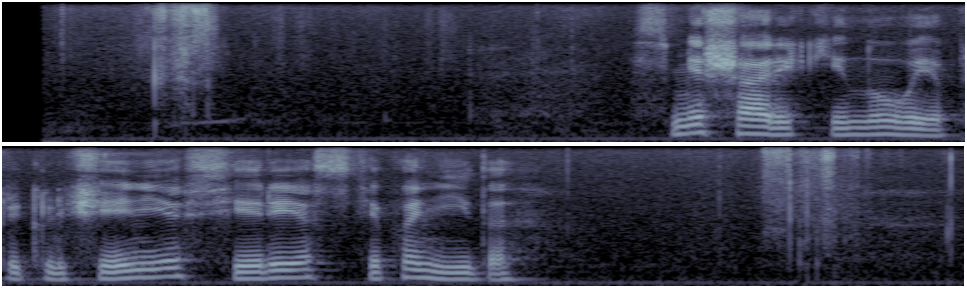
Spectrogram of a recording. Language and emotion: Russian, neutral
